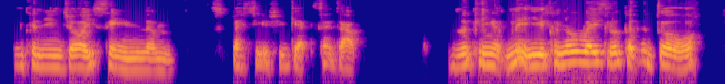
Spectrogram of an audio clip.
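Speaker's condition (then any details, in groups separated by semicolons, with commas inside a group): Muscular dystrophy; progressive muscle wasting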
